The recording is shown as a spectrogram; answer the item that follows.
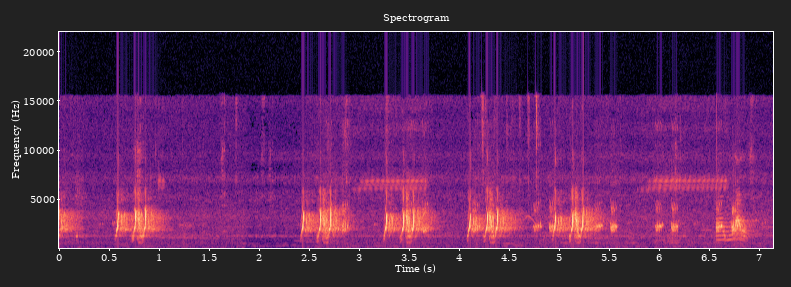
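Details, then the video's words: Quail voice from a Mianwali hunting recording: a chirp pair, a short pause, then five evenly spaced clusters of sharp bright notes, about one per second, with a faint background whine. "batair ki awaz 2023"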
